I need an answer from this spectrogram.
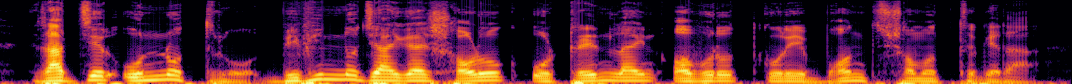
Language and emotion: Bengali, neutral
